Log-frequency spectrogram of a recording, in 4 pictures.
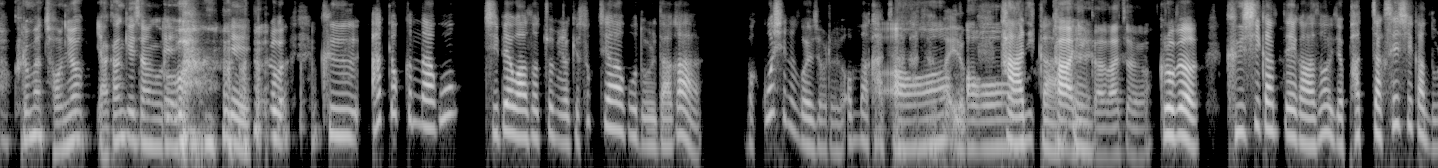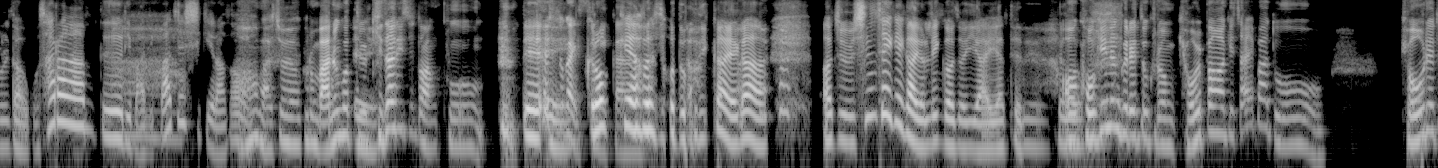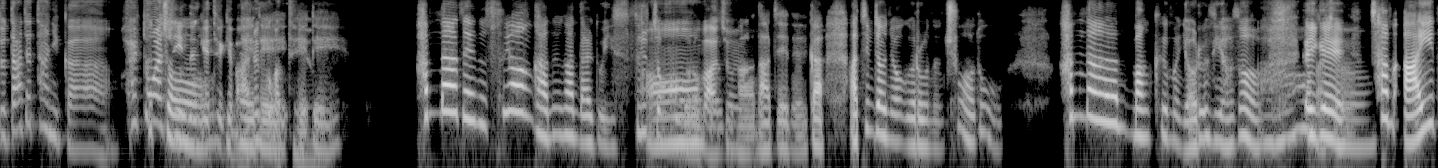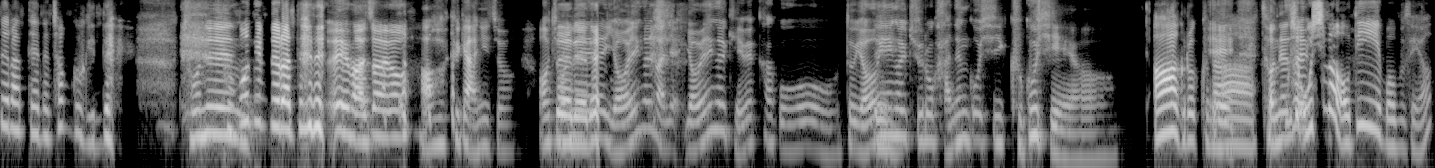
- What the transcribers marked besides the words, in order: tapping; laughing while speaking: "개장으로"; laugh; gasp; throat clearing; laughing while speaking: "하면서 노니까"; laugh; laughing while speaking: "천국인데 부모님들한테는 네네네"
- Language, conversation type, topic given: Korean, unstructured, 여름 방학과 겨울 방학 중 어느 방학이 더 기다려지시나요?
